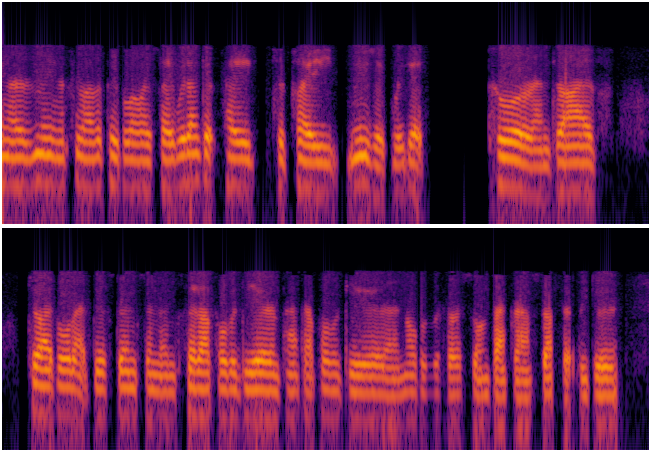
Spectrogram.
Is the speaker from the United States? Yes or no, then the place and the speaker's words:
no; Australia; And that opens up conversations to talk about the Aboriginal people in my home country.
